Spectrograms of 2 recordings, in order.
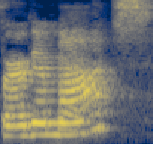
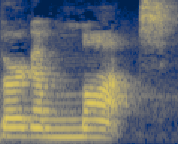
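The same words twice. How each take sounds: First: The last syllable sounds like 'maht'. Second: The last syllable sounds like 'moht'. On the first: "spelled with a M A A T sound" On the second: "M O T, with that kind of a sound"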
